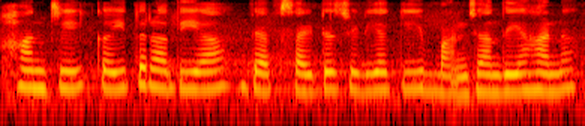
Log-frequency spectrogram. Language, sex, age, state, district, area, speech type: Punjabi, female, 18-30, Punjab, Sangrur, rural, spontaneous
